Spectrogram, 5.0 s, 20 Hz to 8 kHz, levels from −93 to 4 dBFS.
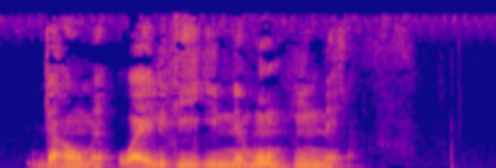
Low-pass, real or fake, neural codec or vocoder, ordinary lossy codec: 7.2 kHz; real; none; MP3, 32 kbps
